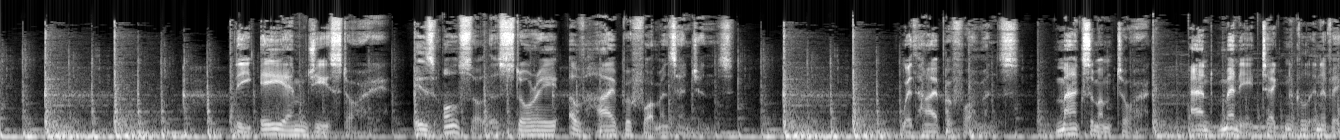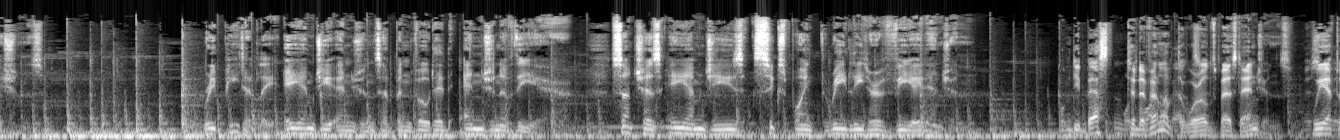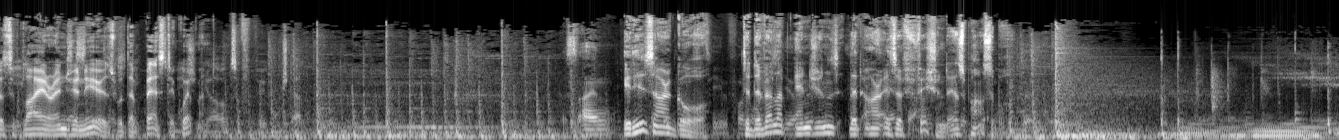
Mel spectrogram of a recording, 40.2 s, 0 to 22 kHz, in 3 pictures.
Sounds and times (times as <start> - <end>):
Music: 0.0 - 40.1
Speech: 2.3 - 7.4, 9.0 - 13.8, 15.4 - 23.2, 24.0 - 29.9, 32.4 - 37.3.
